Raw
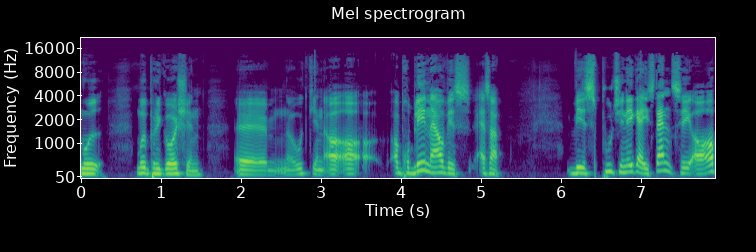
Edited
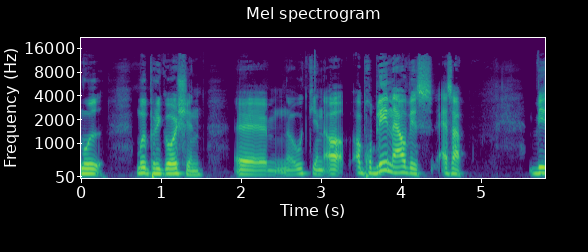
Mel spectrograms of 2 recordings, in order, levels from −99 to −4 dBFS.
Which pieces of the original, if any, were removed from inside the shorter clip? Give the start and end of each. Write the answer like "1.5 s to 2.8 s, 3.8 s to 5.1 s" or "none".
3.2 s to 3.7 s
